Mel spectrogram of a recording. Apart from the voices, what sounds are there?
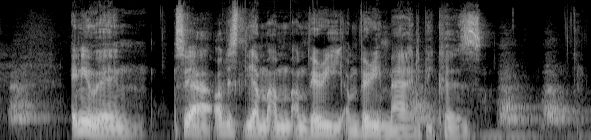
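dog barking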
